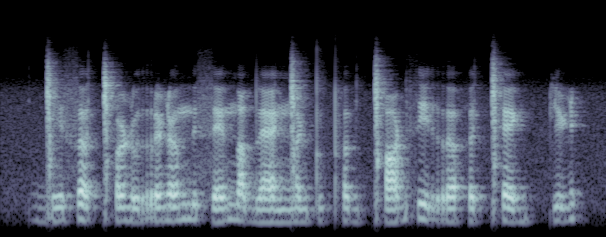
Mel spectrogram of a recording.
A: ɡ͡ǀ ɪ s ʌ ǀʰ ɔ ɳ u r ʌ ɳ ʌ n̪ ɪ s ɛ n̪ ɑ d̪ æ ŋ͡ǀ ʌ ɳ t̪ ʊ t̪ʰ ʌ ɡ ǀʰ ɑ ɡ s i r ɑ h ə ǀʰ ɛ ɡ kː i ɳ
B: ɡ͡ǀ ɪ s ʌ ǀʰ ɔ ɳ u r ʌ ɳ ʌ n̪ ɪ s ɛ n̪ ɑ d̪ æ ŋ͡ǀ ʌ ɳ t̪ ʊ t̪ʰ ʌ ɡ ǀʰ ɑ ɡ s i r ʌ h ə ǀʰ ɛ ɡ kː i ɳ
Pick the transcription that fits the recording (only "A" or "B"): B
